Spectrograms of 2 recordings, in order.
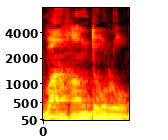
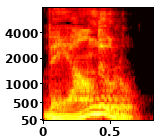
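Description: First: It is said with standard Mandarin pronunciation. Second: It is said with Shanghainese pronunciation.

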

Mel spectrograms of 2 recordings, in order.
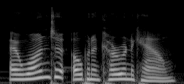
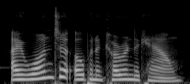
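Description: No difference in how they are said.

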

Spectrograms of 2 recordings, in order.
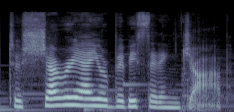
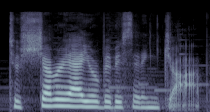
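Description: The two takes are said the same way.

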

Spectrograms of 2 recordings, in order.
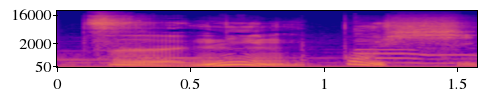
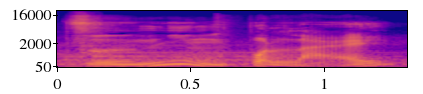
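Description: First: The last syllable is pronounced li. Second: The last syllable is pronounced lai. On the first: This is the old reading that keeps the rhyme. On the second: This is the modern reading of the character.

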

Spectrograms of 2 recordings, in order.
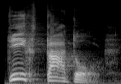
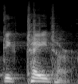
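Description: First: The word is pronounced the Latin way. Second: The word is pronounced the English way. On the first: "拉丁语里面读作" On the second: "英语里面读作"

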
